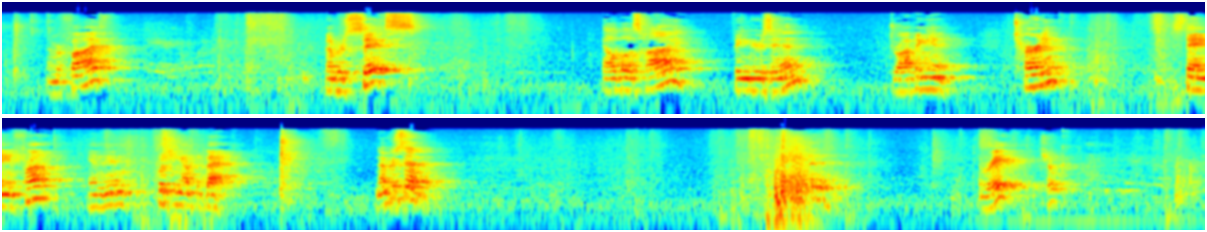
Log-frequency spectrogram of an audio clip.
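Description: Feet shuffle on a padded mat.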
